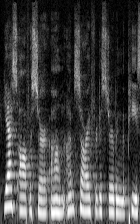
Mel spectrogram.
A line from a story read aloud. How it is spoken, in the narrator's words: very quietly and politely said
